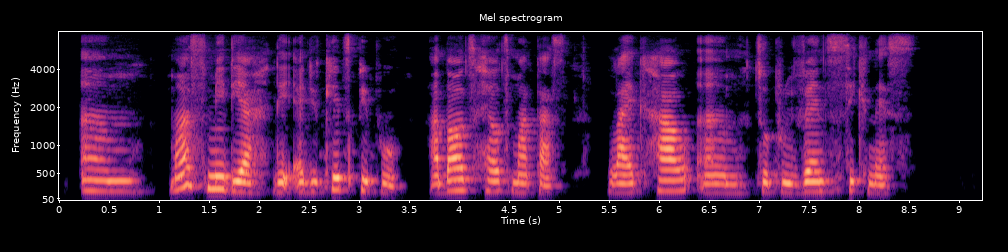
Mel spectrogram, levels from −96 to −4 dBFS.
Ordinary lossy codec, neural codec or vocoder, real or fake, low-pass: none; none; real; none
